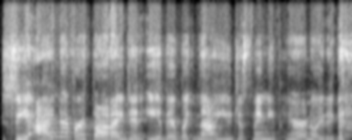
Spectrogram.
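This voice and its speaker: A woman's voice: high voice, very animated, fast talker, bright, forceful tone. A woman hosting a casual podcast, rambling with lots of fillers and restarts. She says others call her voice girly. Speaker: podcast host. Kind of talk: casual reality-show commentary.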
